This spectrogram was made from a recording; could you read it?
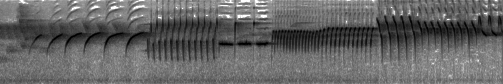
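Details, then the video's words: Canary song changing tours quickly: rising swooped whistles, a fast rattling series, short level whistles, then progressively higher, very rapid trills. "Canários cantam"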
